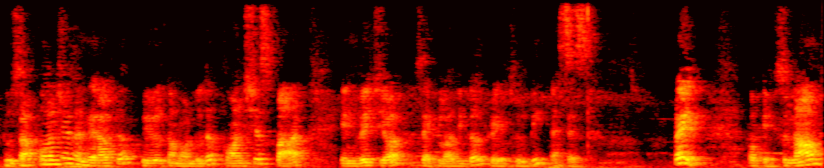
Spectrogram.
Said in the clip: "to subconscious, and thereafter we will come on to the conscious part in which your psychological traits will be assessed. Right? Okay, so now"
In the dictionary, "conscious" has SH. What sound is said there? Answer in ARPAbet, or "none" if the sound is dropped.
SH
